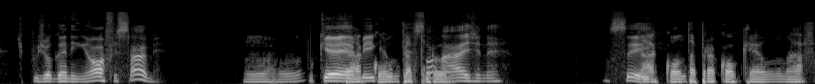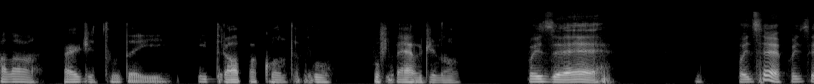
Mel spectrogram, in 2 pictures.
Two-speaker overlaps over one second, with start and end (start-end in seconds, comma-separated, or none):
3.1-4.6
